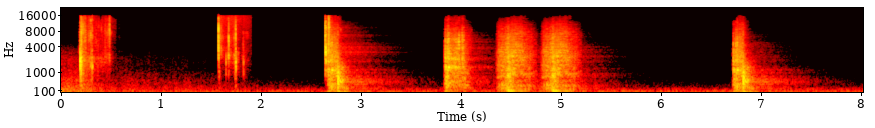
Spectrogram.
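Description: Wooden blocks clack as they are turned in a puzzle box.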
